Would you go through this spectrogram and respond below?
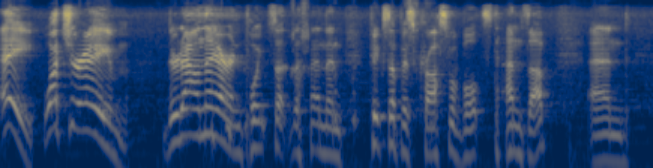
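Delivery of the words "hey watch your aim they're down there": shrill, very high, loud shouted yell. Voicing a smuggler warning the ballista gunner: smuggler shouting a warning.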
